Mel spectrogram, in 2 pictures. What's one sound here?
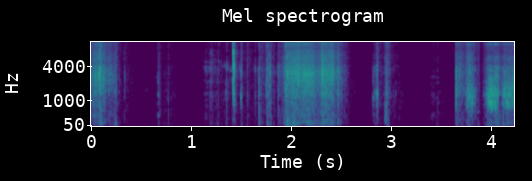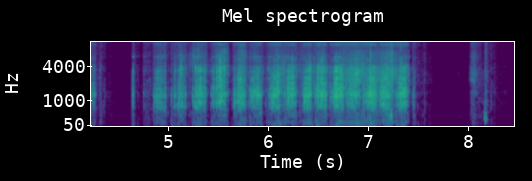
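Hands scrape and rustle through dry soil and small stones close by.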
